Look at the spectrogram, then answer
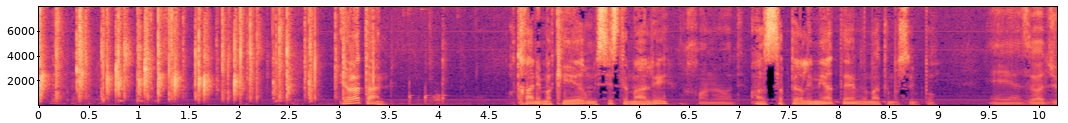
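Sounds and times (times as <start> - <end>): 
crowd clapping: 0.0 - 3.5
speech: 3.0 - 3.6, 4.8 - 10.1.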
